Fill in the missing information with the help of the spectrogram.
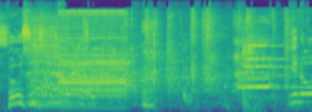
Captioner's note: buzz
